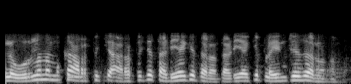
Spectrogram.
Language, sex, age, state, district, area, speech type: Malayalam, male, 30-45, Kerala, Alappuzha, urban, conversation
